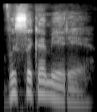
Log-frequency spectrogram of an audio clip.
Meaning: haughtiness, arrogance, superciliousness
- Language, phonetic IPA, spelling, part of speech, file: Russian, [vɨsəkɐˈmʲerʲɪje], высокомерие, noun, Ru-высокомерие.ogg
